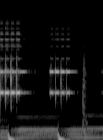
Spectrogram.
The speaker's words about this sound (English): Wait. God, literally, the speak of the devil, that was my fucking alarm sound. That sounds like a bad alarm sound, honestly. That sounds so annoying. Yeah, I mean, that's what I wanted to, because I wanted to wake me up.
